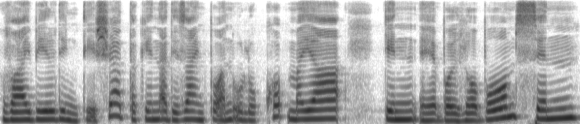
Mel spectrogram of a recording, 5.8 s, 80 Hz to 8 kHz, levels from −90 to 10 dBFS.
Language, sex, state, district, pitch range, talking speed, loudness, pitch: Mizo, female, Mizoram, Aizawl, 185-220 Hz, 185 wpm, -15 LUFS, 195 Hz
